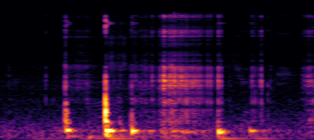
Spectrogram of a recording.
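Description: A run of close knocks and bumps with a short rustle in the middle, the loudest knock just under a second in: a child clambering onto a seated man's lap right beside the camera, clothes brushing and bodies bumping close to it.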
